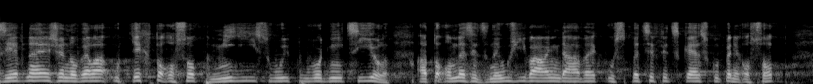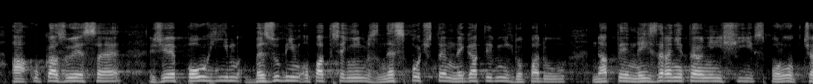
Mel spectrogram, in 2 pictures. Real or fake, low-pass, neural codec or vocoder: fake; 7.2 kHz; codec, 16 kHz, 8 kbps, FreqCodec, smaller model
